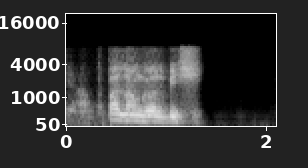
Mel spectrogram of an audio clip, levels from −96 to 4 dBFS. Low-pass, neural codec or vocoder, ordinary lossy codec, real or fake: 7.2 kHz; codec, 16 kHz, 0.4 kbps, LongCat-Audio-Codec; Opus, 64 kbps; fake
